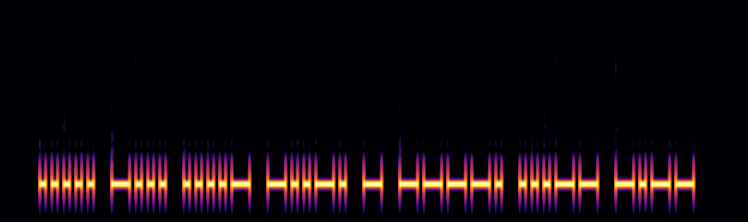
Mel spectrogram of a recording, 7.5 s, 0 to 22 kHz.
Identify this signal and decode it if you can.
Morse code, heard as a keyed tone, about 20 wpm, 700 Hz. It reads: 5B4/T93Y
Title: Difficult Call Signs 20wpm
